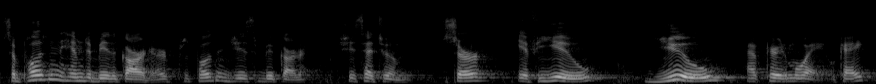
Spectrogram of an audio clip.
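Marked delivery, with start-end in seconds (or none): 4.4-8.3 YOU stretched out and stressed; emphatic. Acted. Mary addressing the supposed gardener, emphatic stress on YOU. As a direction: lean hard and slowly on YOU. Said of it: "It's emphatic".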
